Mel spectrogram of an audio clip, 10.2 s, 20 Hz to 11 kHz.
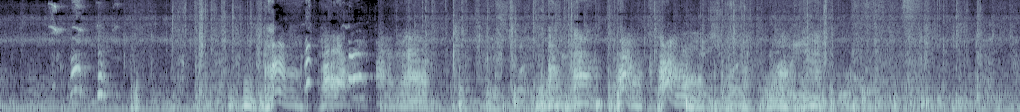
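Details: German Shepherd puppies of the Vom Barron's Pride line romping and playing together, 2-5-2012: brief high yelps and whiny squeals early on, then growly play noises over scuffling, thumping paws and a human voice.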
